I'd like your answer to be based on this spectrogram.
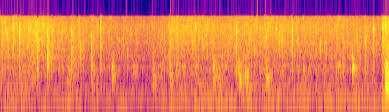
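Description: Green chilies dropped into hot ghee with golden onions sizzle and spit in a pan, a steady close crackle dotted with sharp pops, fairly quiet and free of speech.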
